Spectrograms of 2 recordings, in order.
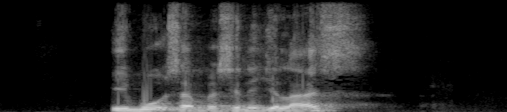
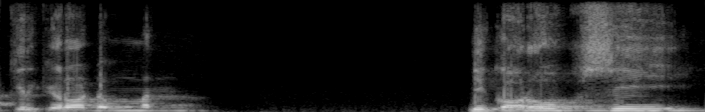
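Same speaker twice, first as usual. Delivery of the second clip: ordinary talk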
